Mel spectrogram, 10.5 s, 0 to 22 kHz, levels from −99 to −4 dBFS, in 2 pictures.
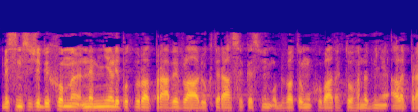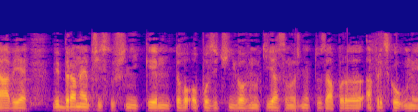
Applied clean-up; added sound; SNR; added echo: none; none; none; none.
